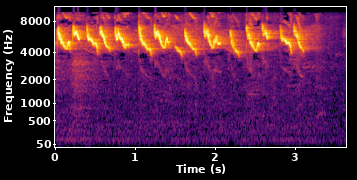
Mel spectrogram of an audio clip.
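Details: White-eye 'líu' solo, a song style kept birds are trained in every day. A steady, fast string of high, slurred, twisting whistles runs for over three seconds, then stops.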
